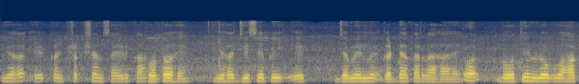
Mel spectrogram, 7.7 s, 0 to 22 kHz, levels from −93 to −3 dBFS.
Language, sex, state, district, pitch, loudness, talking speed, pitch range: Hindi, male, Bihar, Gaya, 150 Hz, -17 LUFS, 165 wpm, 140-155 Hz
